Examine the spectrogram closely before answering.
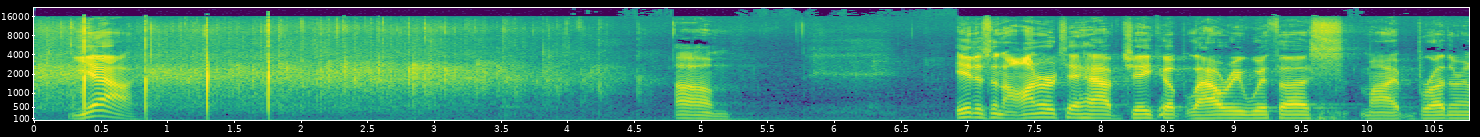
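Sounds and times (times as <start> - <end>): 
audience applause: 0.0 - 4.6
speech: 0.2 - 0.9, 4.8 - 5.3, 6.9 - 10.7.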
